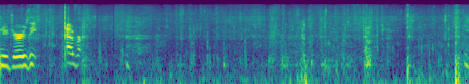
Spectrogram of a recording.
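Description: A bicycle frame rattles and knocks over rocks.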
